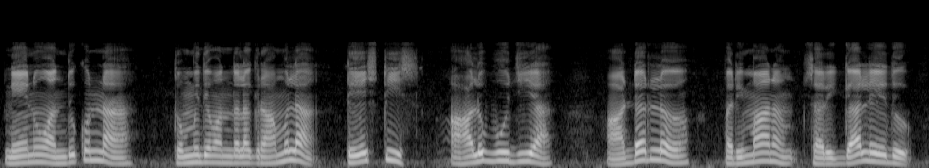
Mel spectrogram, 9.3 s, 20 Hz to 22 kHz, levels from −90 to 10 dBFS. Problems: constant background noise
